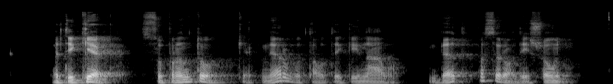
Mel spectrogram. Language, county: Lithuanian, Kaunas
